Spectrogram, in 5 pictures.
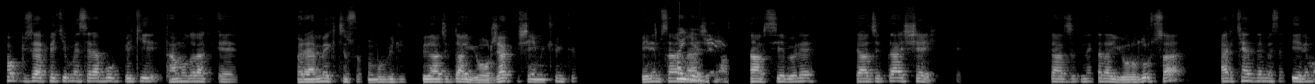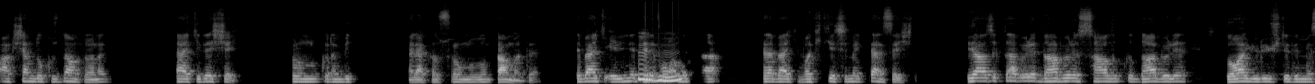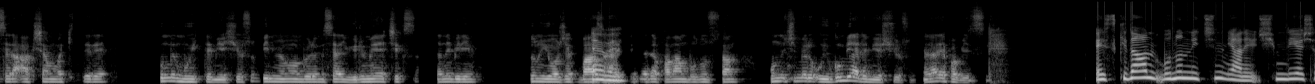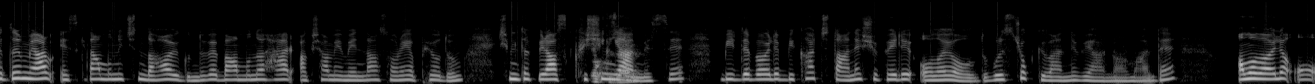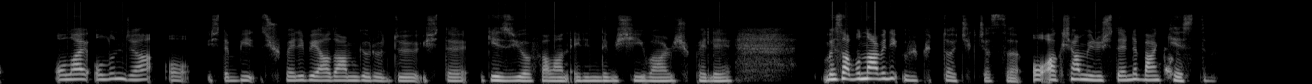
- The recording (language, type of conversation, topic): Turkish, advice, Güne nasıl daha enerjik başlayabilir ve günümü nasıl daha verimli kılabilirim?
- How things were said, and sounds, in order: other background noise; distorted speech; mechanical hum; unintelligible speech; unintelligible speech; tapping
